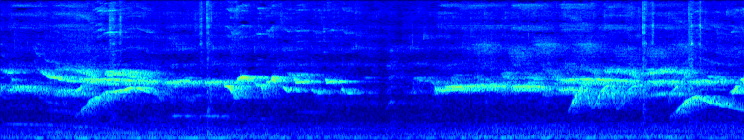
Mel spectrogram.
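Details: Lure song of the masked laughingthrush, played to draw other birds into song: several overlapping whistled phrases, some upswept arcs and some level notes, running continuously over a soft background hum.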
